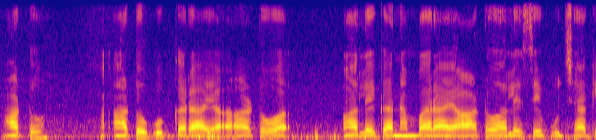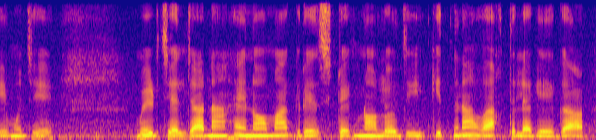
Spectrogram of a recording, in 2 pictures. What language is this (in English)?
Urdu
